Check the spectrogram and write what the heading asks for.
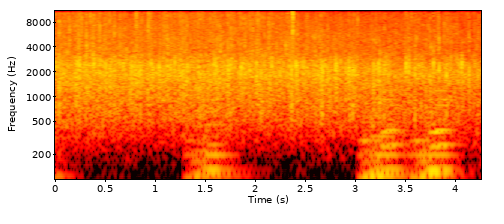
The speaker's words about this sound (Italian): Fratelli, facciamo un applauso al povero Lollo Brigida.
